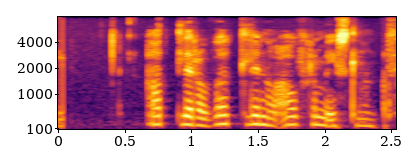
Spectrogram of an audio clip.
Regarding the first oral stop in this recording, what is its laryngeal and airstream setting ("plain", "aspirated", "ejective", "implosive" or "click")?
plain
